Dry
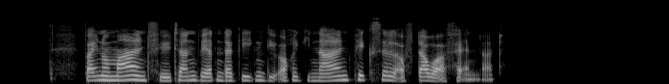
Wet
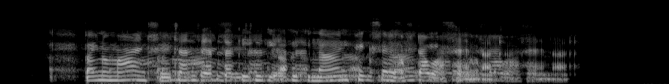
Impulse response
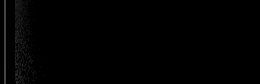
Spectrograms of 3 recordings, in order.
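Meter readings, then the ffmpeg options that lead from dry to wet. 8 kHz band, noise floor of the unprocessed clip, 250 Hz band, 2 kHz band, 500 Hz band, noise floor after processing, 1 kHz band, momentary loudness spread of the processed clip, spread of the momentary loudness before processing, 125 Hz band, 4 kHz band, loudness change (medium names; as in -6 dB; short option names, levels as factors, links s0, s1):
no reading, under -85 dBFS, +4.5 dB, 0.0 dB, +4.0 dB, -83 dBFS, +0.5 dB, 11 LU, 10 LU, +4.5 dB, -2.5 dB, +2.0 dB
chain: -filter_complex "[0:a]afftfilt=real='re*pow(10,19/40*sin(2*PI*(1.1*log(max(b,1)*sr/1024/100)/log(2)-(-0.38)*(pts-256)/sr)))':imag='im*pow(10,19/40*sin(2*PI*(1.1*log(max(b,1)*sr/1024/100)/log(2)-(-0.38)*(pts-256)/sr)))':win_size=1024:overlap=0.75,lowpass=f=1300:p=1,acompressor=threshold=0.0398:ratio=6,asplit=2[s0][s1];[s1]aecho=0:1:222|702|748:0.178|0.282|0.316[s2];[s0][s2]amix=inputs=2:normalize=0,volume=2.37"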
